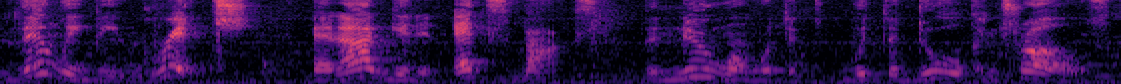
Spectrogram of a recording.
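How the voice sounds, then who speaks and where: A woman's voice: mid-range voice, expressive, a little slow, sharp tone. Woman putting on a whiny, lazy young boy, swooping. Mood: daydreaming.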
